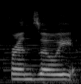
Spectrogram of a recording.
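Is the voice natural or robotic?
robotic. It is said in a flat robotic voice. The speaker calls it right.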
